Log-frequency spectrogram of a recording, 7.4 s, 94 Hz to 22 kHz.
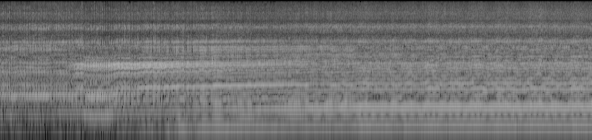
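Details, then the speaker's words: MDS 68 FS Pro glow engine on a break-in run after changing to an OS No. 8 glow plug: high steady buzz holding an even idle, rich on the low end. "Rich on the low end for sure. Hey, at least it's holding an idle."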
